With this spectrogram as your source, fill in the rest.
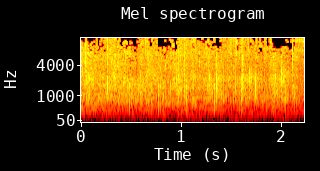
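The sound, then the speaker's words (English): A church audience claps its hands in applause, a dense and steady wash of many hands that stays at an even level throughout the short clip. “Come on, give him a good hand clap.”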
